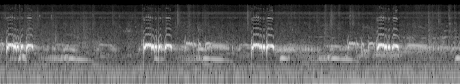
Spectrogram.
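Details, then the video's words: Local zebra dove song, used as a lure and to stir other zebra doves into singing: mellow trilled cooing phrases repeated about every two and a half seconds, each a rolling burst followed by softer drawn-out coos. "Perkutut lokal gacor Suara ini sangat disukai semua perkutut"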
